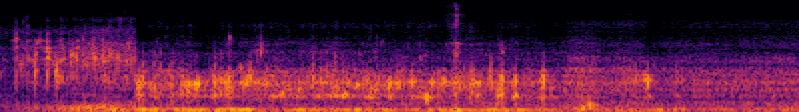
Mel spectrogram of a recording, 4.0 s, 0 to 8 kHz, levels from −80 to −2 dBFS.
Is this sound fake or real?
real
